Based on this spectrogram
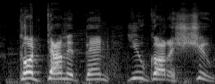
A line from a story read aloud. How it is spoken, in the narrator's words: screamed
